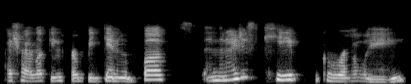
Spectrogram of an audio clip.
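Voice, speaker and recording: The guest, an English teacher in her thirties from Michigan, USA, keeps the conversation casual and laughs frequently. Her deep, husky voice is expressive, and she talks at a moderate pace. The sound is lo-fi, without echo.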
